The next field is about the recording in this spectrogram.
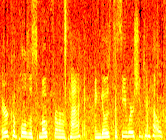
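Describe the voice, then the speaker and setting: A man's voice: high-pitched, fairly quick, slight background noise, rough recording. A man reading scripted narration for an audio drama as its narrator.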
